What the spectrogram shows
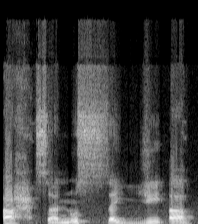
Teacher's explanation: سین کو اوپر سختی کرنی ہے 2 بار پڑھنا ہے، یا کے اوپر سختی کرنی ہے 2 بار پڑھنا ہے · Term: مشدد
